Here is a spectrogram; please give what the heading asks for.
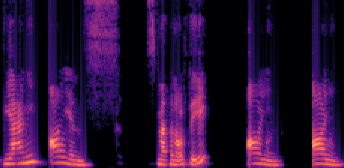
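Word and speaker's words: eins: المهم يبقى 0 يعني نول أو 0 يعني نول، 1 يعني اينز. سمعت أنا قلت إيه؟ اي مش إنز، لا اي ارجع بقى للقواعد النطق اللي فاتت شرحناها.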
